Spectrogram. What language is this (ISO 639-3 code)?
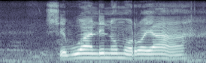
sot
